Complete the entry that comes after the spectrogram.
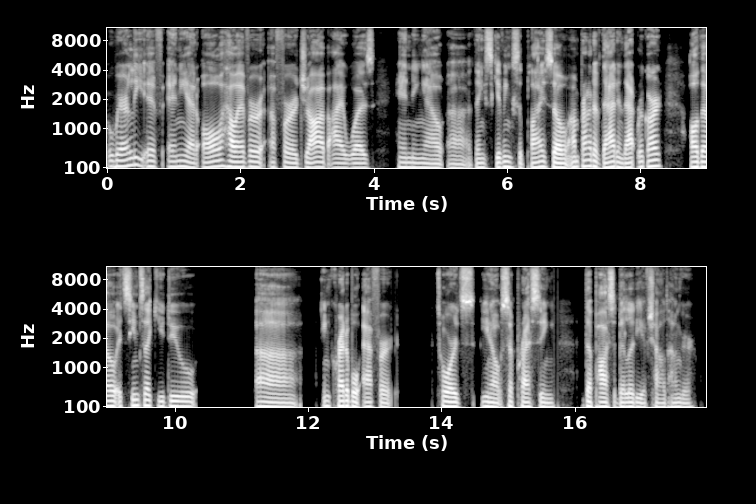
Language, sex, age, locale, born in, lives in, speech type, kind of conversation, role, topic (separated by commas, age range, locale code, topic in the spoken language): English, male, 20-24, en-US, United States, United States, conversation, unstructured, none, How does reading stories about child hunger make you feel?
